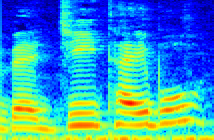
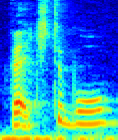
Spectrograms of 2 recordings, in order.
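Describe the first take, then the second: First: The word is said with four syllables. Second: The word is said with three syllables. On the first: The speaker calls it wrong. "It's wrong" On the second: The speaker calls it right. "three syllables is how you say it"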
